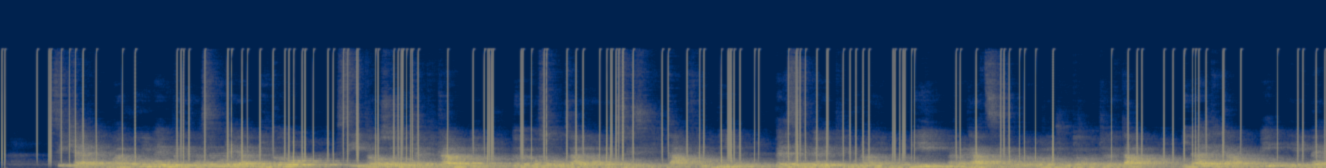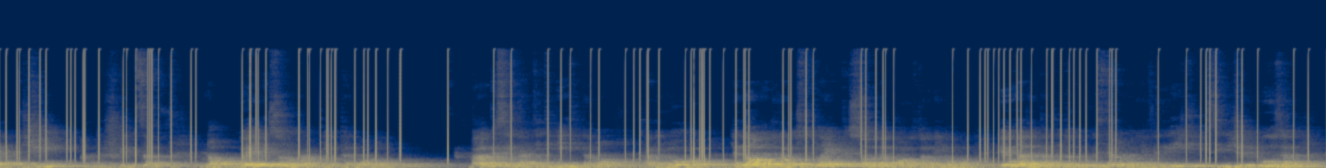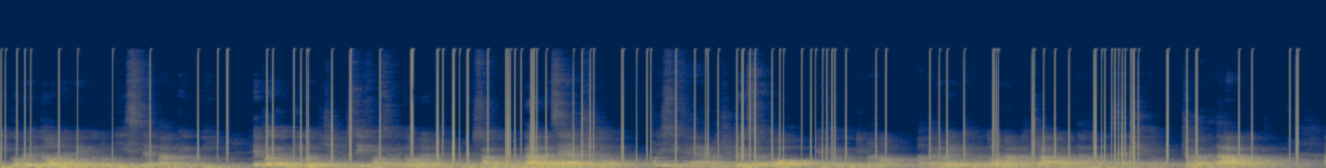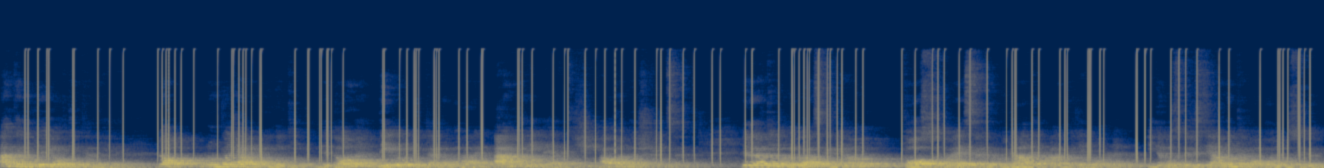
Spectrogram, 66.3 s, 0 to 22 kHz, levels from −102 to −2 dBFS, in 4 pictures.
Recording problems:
room echo; strong; dies away in 2.2 s
off-mic speech; far
muffled; very; fading above 2.5 kHz
crackle, like an old record; loud; 7 dB below the speech

